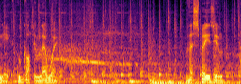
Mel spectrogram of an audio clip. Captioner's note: man yelling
